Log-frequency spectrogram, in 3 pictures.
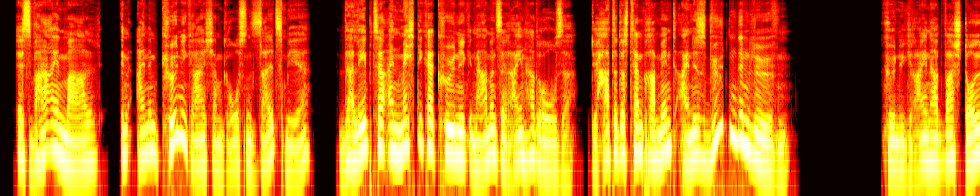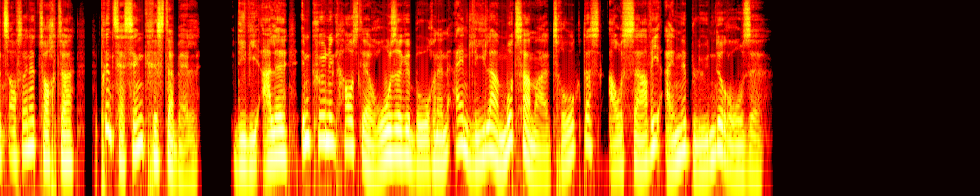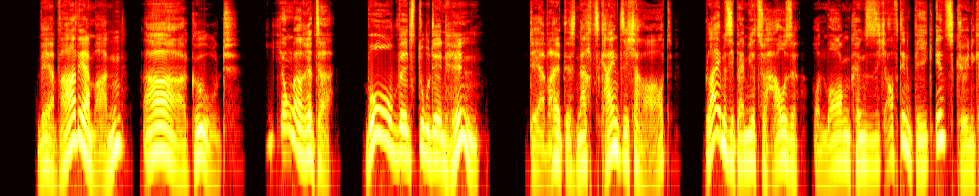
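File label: german male narration; voice demos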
